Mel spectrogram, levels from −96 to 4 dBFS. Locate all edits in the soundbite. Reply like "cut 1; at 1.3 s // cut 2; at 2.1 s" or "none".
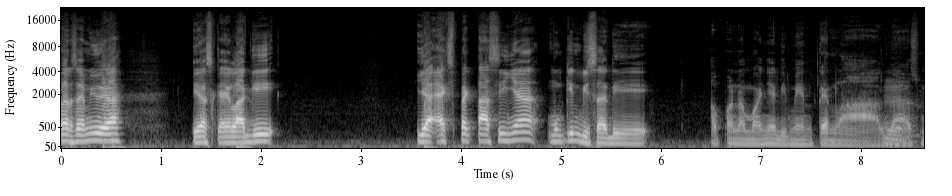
none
